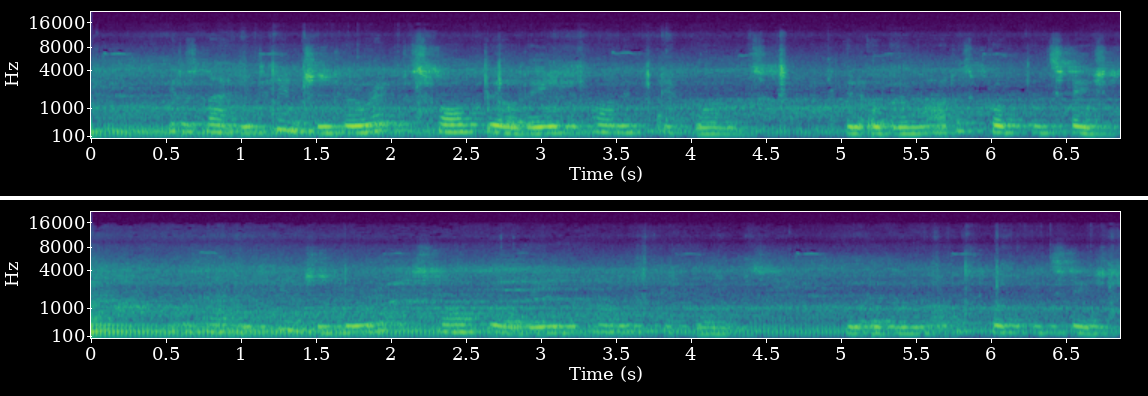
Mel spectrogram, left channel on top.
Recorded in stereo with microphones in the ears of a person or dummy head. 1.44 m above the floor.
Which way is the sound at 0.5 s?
45° left (ahead or behind).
